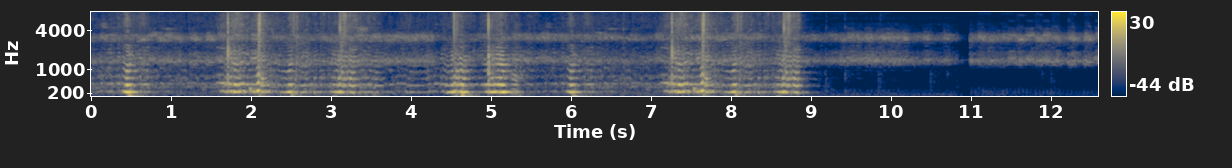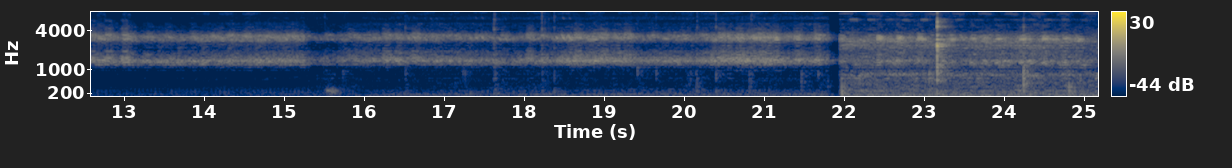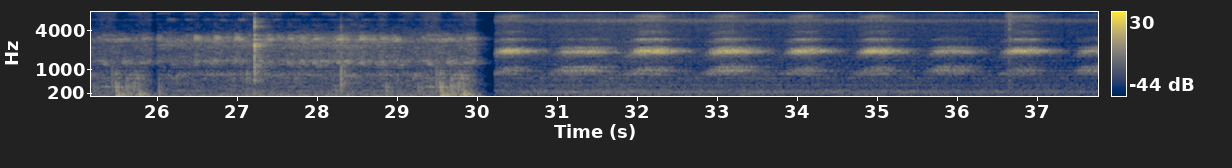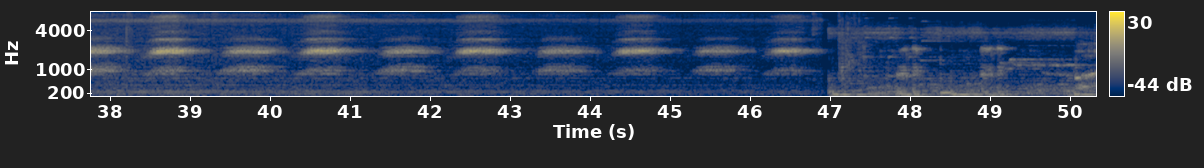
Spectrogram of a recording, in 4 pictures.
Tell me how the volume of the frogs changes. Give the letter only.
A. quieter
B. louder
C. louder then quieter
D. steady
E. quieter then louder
C.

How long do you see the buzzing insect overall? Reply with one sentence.
You can hear the buzzing insect for 9 seconds altogether.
